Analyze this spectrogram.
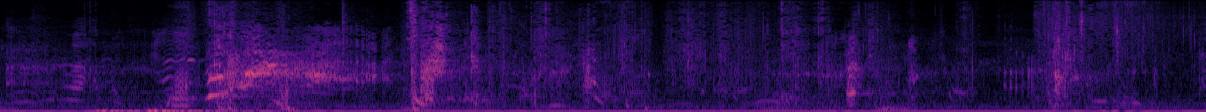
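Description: Heavy blows thud during a close struggle.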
